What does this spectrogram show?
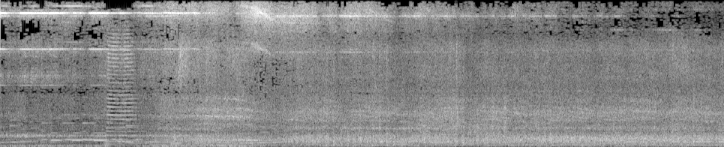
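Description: Diesel-hauled passenger train passing close by at speed: the locomotive goes by loudest about two to three seconds in, then the carriages roll past with steady noise of wheels on rail.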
